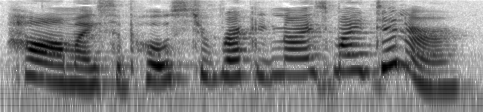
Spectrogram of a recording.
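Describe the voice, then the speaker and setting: Woman voicing a high, indignant storybook jungle animal. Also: big pitch swings, fairly quick, bright, forceful tone, exaggerated voice. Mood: grumbling. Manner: complaining, emphatic.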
